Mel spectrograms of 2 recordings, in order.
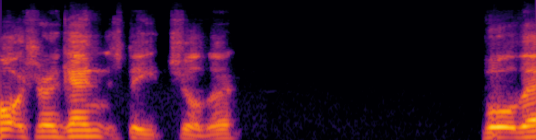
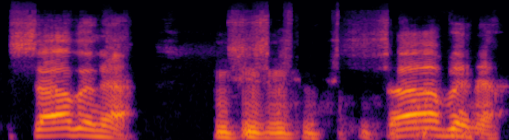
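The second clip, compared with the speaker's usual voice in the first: mock Southerner accent; 4 dB quieter than usual. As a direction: imitate a southern Englander, near Australian. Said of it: "that's like Australian, isn't it?".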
